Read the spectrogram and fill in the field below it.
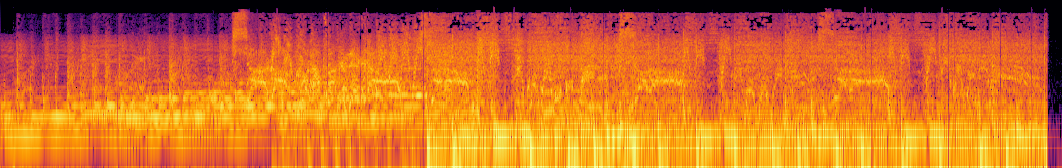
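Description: A heavy rock song by a band, from their debut album, plays loudly. It opens with a droning intro before slamming into dense, distorted guitars and pounding low end, with harsh screamed vocals riding over the wall of sound.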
